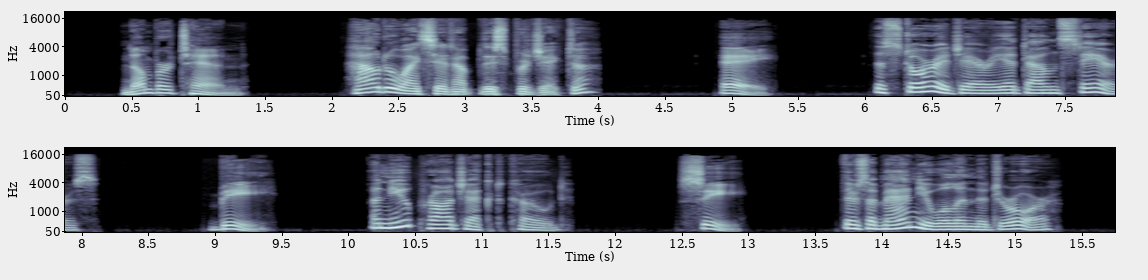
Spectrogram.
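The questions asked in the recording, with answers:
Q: How do I set up this projector?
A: C: There's a manual in the drawer.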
